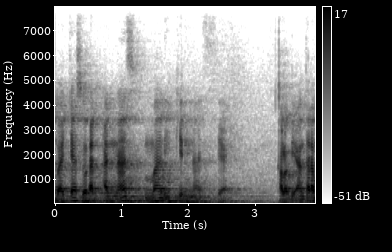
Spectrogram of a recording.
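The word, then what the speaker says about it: مالك: Lanjut, Maliki Yaumiddin. Ma-nya dibaca panjang, beda dengan kita baca surat An-Nas, Malikin Nas ya.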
